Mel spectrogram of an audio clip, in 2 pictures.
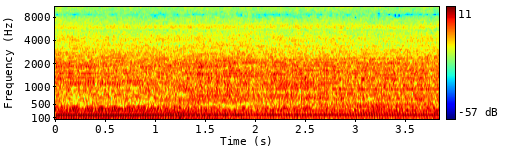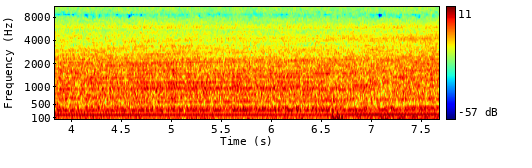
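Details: Honda Vario 150 LED scooter after service for heavy engine oil seepage and throttle body cleaning, stock exhaust, on the dyno: loud steady drone at constant speed with roller whir, no misses or surging; normal running under load.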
